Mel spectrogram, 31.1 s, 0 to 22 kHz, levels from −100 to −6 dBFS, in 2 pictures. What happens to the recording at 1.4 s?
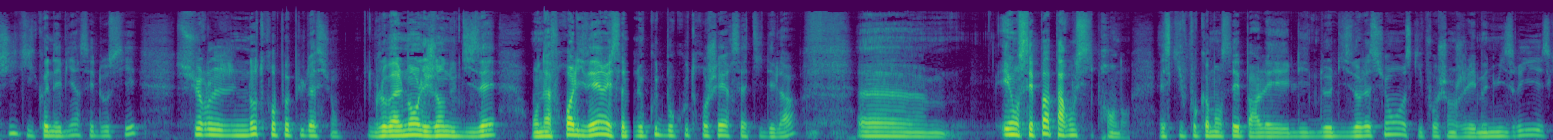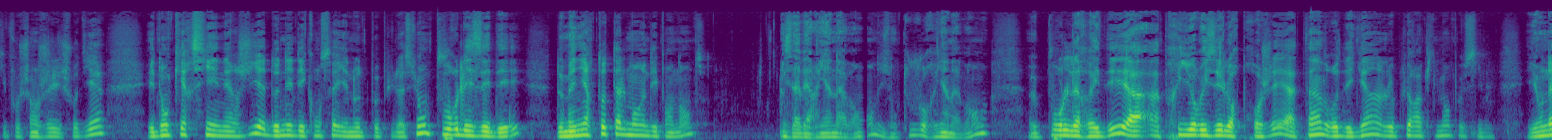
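Nothing goes wrong at 1.4 s; the audio plays through that moment intact, with no dropout, click or other fault.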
